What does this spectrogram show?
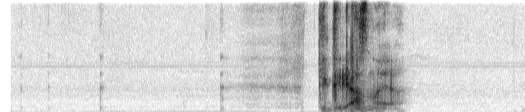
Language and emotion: Russian, angry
